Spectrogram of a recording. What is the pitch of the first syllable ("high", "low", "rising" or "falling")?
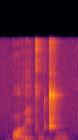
high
